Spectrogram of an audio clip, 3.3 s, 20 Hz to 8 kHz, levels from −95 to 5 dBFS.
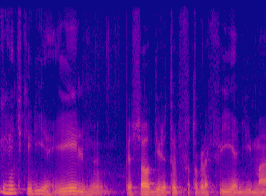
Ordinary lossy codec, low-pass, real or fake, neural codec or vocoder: none; none; real; none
